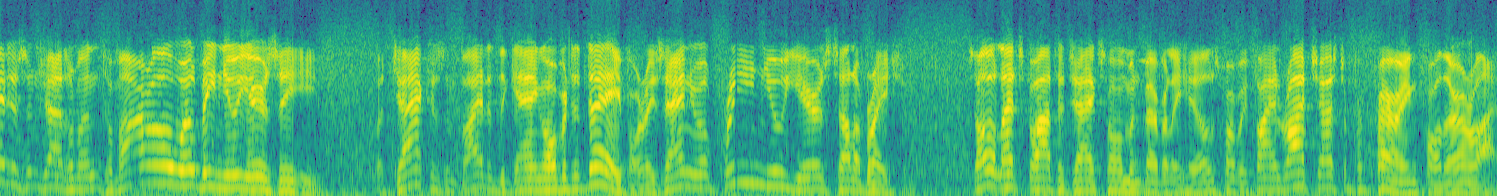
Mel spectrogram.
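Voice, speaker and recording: A man with a high voice talks at a very fast pace over noticeable background noise. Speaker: radio announcer. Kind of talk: scripted radio announcing.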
